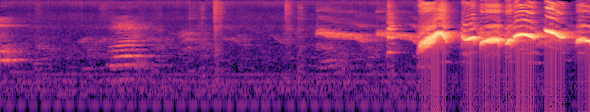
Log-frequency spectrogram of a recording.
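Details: Caged Chinese hwamei in a bigger enclosure; after soft notes and a thin sustained whistle, it bursts into loud, rich warbling song with quick rising and falling slurs.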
